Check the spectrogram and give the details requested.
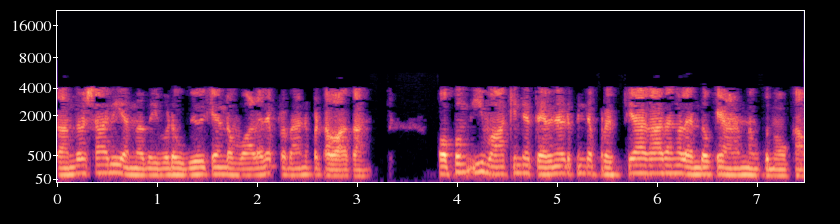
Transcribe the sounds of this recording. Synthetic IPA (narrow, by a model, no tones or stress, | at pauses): t̪ɐnd̪rɐɕaːlie̞nːɐðɨiʋiɽe̞ubɐjo̞ːɡikʲːeːɳɖɐʋɐɭɐɾe̞prɐd̪ʱaːnɐp̬ːe̞ʈːɐʋaːkːaːɳɨ | o̞pːɐmiːʋaːkːinde̞t̪eɾɐneɽupːinde̞prɐt̪jaːɡaːd̪ɐŋːɐɭe̞nd̪o̞kːe̞jaːɳɨmnɐmukːɨno̞ːkːa̰ːm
